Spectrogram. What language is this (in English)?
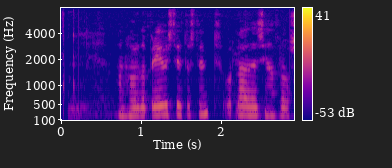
Icelandic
